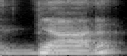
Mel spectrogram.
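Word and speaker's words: ज्ञान: Ideally, you should pronounce the J. Okay, it's Jnana, Vijnana.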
